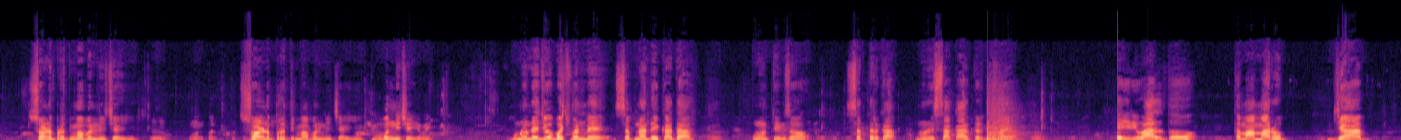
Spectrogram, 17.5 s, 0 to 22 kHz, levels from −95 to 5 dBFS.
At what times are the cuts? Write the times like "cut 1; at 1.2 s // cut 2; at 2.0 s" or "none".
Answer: cut 1; at 13.9 s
